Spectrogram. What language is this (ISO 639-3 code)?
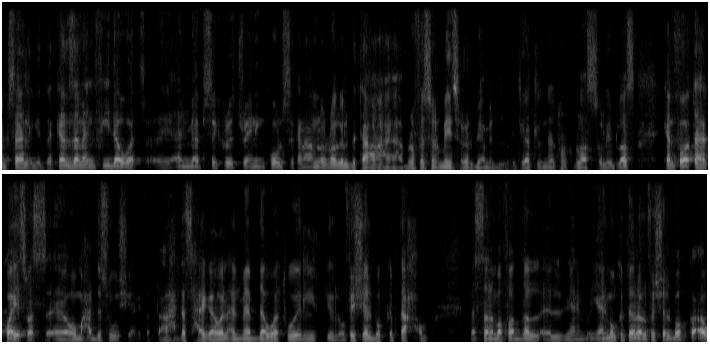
ara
